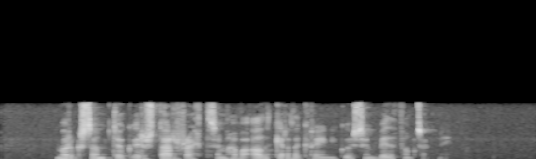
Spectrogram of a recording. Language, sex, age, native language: Icelandic, female, 40-49, Icelandic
